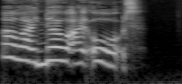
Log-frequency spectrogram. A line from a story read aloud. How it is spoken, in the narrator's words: cried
